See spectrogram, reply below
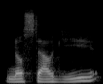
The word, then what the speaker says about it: Nostalgie: So the German word for nostalgia is Nostalgie. It's actually spelled the same as English, but with an E at the end instead of an A. – Nostalgie. – Yeah, and then Ost, O-S-T, is the German word for East.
